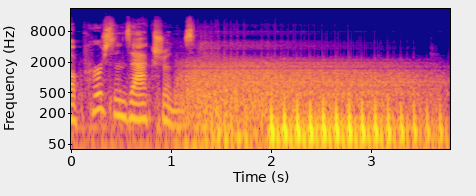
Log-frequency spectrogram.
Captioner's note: helicopter rumbling muffling; gunfire rumbling muffling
